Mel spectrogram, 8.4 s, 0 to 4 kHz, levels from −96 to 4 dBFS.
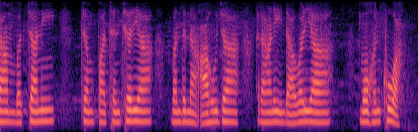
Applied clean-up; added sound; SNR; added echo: none; none; none; none.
